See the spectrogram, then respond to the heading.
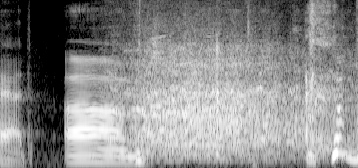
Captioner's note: laughter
